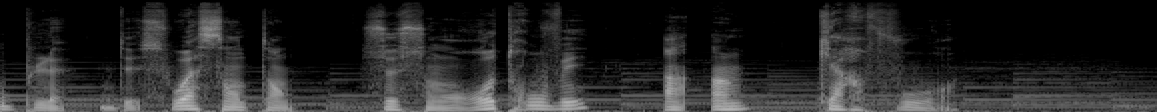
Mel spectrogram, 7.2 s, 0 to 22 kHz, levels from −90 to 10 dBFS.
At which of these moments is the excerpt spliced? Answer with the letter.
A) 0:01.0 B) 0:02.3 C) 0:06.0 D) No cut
C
